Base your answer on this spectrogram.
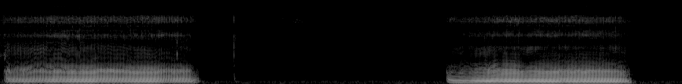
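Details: Dreaming Cavalier King Charles Spaniel called Noah, eyes open, mouth and nose twitching in sleep; two drawn-out buzzing snores of about two seconds each with a quiet gap and a faint click between.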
